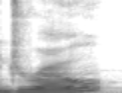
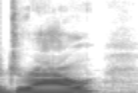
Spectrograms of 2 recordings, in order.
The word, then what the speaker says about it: drow: of the video so Alexandra is a dro or a drow depending on which way you'd like to pronounce it which means she's a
